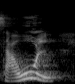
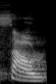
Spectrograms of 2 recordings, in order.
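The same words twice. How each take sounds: First: The u is strong and forms its own syllable. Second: The u is weak and joined to the a. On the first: The speaker calls it right. "acentuamos esta U para darle la fuerza" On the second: The speaker calls it wrong. "no es Saúl el nombre"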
